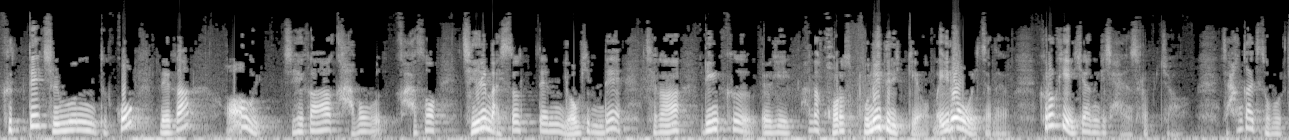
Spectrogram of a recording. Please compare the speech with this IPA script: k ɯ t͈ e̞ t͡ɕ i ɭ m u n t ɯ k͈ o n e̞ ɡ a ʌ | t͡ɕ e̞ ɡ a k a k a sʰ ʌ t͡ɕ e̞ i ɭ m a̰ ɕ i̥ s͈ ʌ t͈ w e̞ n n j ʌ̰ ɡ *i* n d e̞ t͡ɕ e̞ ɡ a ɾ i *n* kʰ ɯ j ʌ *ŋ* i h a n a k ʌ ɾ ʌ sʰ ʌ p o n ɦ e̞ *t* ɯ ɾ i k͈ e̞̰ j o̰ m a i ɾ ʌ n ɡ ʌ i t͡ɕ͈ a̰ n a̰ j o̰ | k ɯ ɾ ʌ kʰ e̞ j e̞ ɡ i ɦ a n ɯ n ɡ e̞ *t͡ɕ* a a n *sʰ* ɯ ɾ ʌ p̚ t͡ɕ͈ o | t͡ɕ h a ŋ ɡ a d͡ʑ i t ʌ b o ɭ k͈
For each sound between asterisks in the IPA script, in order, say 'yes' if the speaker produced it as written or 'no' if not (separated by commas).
yes, no, no, no, yes, yes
